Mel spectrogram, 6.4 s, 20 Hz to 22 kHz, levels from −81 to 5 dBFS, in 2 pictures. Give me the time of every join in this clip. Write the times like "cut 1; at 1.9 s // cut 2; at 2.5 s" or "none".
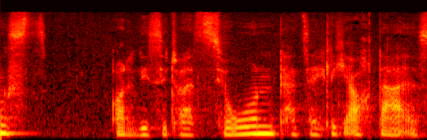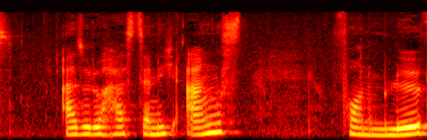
none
